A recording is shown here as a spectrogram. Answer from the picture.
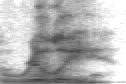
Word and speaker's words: really: I can say R, make sure I can say Lee, and then that I can move from R to Lee, R, Lee, R, Lee. If I have to go slowly each syllable at a time, I'm going to do that. Make sure my R is back and my L is forward.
